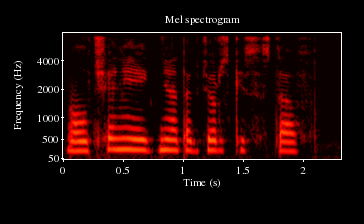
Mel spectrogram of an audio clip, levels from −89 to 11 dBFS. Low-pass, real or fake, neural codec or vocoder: 7.2 kHz; fake; codec, 16 kHz, 16 kbps, FunCodec, trained on LibriTTS, 50 frames a second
